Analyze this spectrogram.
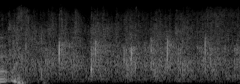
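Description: Tepid applause, sparse scattered hand claps that stay faint and uneven from start to finish.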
